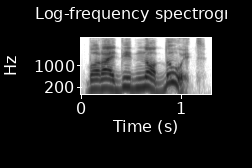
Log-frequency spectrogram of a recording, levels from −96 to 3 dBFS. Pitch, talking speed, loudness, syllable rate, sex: 185 Hz, 275 wpm, -16 LUFS, 5.0 syllables/s, male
